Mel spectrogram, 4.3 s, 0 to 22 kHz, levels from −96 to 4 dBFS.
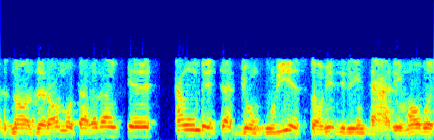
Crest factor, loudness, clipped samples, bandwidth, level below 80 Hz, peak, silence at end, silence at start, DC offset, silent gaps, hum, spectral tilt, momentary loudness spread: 12 dB; -18 LUFS; under 0.1%; 4.1 kHz; -56 dBFS; -6 dBFS; 0 s; 0 s; under 0.1%; none; none; -3 dB/octave; 3 LU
